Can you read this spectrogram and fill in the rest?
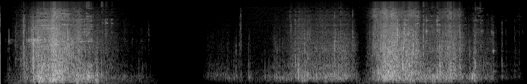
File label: hermit idle read; LoL; emitters map12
